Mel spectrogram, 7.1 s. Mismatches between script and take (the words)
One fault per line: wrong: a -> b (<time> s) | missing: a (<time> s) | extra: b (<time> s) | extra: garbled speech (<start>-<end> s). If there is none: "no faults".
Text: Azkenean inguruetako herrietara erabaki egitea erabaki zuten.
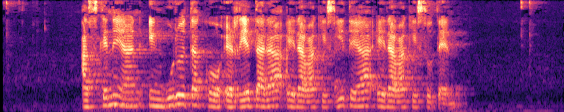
no faults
